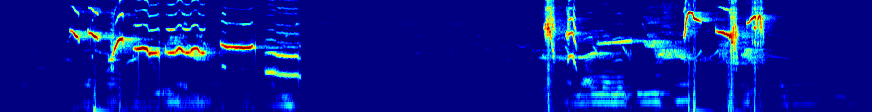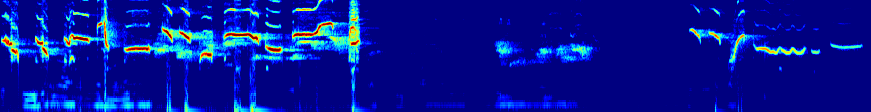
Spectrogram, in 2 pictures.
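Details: Oriental magpie-robin in full song, used to provoke a reluctant bird to sing, fight and spread its tail: several loud bursts of rapid, varied whistles and harsh chirps separated by silent gaps of a few seconds.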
